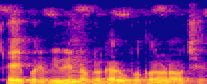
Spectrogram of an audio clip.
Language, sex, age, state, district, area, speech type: Odia, male, 60+, Odisha, Boudh, rural, spontaneous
